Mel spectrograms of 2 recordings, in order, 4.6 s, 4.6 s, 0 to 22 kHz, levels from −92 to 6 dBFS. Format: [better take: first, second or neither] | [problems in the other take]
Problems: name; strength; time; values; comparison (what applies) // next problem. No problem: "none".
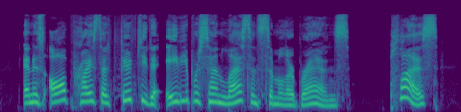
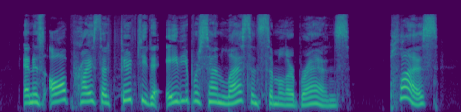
neither | none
